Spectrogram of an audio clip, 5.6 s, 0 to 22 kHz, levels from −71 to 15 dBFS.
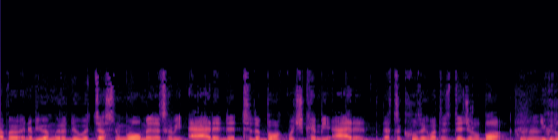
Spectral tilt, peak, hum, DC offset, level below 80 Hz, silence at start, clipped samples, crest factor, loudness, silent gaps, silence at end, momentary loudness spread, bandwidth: -5.5 dB/octave; 0 dBFS; none; under 0.1%; -50 dBFS; 0 s; under 0.1%; 18 dB; -19 LUFS; none; 0 s; 9 LU; 11.5 kHz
